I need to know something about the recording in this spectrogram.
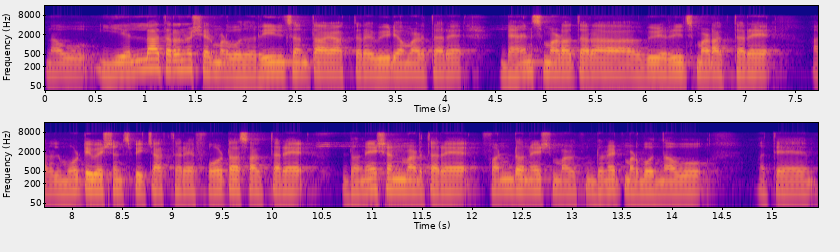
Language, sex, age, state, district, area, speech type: Kannada, male, 18-30, Karnataka, Tumkur, rural, spontaneous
